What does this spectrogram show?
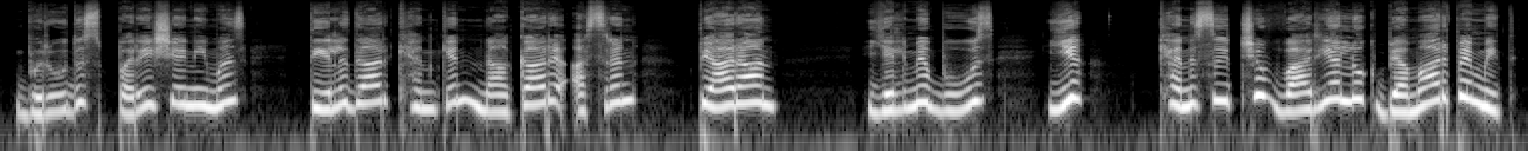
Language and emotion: Kashmiri, fearful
